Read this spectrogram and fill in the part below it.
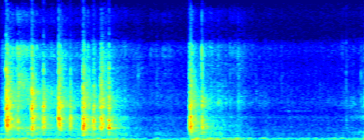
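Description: Close, crisp tapping on a computer keyboard while code is written, a rapid run of keystrokes at first, then a pause and a second short burst.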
